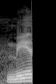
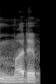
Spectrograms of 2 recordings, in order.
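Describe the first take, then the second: First: The vowel sounds like 'air'. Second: The vowel sounds like a short 'a'. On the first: The speaker calls it right. "इसका तो उच्चारण देखिए क्या होगा, मेयर होगा" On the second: The speaker calls it wrong. "लेकिन वो क्या पढ़ेंगे, मरे पढ़ेंगे"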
